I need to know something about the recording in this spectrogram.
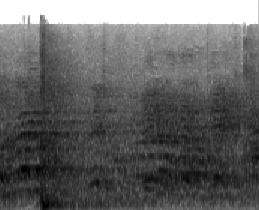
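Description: A football struck hard once, a sharp thud about a third of a second in, with players' shouts and calls on the pitch.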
